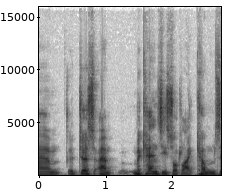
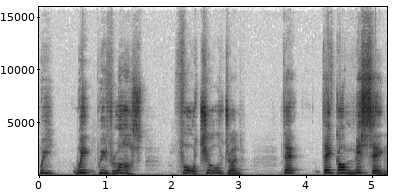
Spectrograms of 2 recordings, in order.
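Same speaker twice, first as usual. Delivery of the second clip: winded, panting, very high, swooping breathless stammer; 11 semitones higher than usual. Voicing a vicar reporting missing children: acting out of breath. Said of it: "out of breath, he sort of, like, says".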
